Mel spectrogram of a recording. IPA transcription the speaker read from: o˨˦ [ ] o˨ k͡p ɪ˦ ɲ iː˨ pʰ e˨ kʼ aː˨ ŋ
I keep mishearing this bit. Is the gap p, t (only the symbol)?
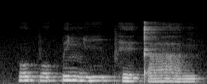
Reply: p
